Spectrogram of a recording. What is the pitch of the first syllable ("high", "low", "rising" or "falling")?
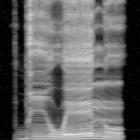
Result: low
